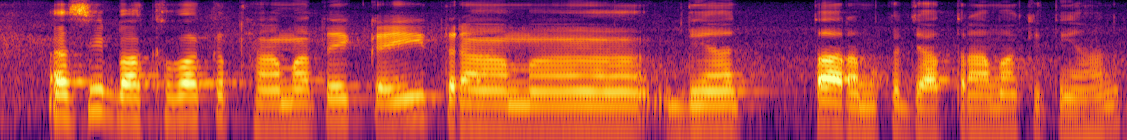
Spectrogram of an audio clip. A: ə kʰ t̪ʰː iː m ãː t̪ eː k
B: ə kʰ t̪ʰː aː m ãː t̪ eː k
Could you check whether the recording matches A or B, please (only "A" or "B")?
B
